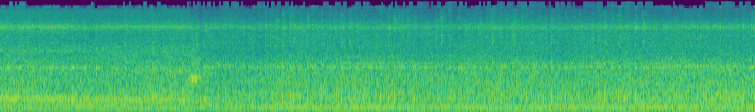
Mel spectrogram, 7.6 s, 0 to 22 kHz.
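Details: Toro Snow Commander 7HP R-Tek 24" single-stage snowblower, previously no spark; after reassembly, owner suspects an improved ground restored spark: single-cylinder engine holds a steady, even drone, no misses or surging; normal running.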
